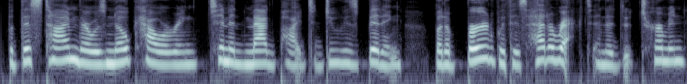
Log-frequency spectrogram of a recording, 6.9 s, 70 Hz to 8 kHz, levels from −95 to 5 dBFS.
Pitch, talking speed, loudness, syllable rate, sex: 235 Hz, 210 wpm, -19 LUFS, 5.5 syllables/s, female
